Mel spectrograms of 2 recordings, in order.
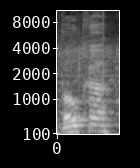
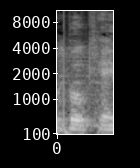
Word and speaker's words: bokeh: whether you pronounce it Boca or bouquet we're all talking about the same thing when you have shallow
